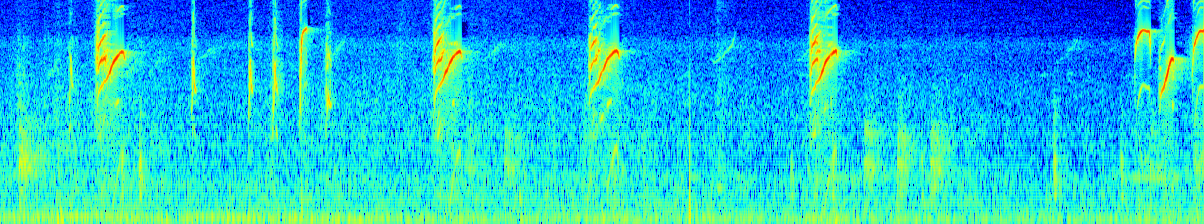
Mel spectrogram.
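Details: Cinereous tit (glatik watu) singing vigorously as a lure: sharp, high slurred notes that dip then rise, given singly or in pairs about every one and a half seconds, with faint clicks between.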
